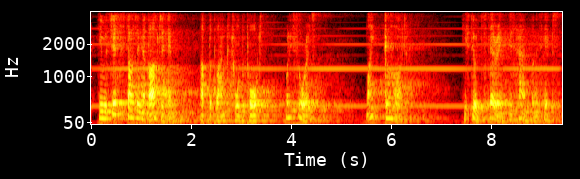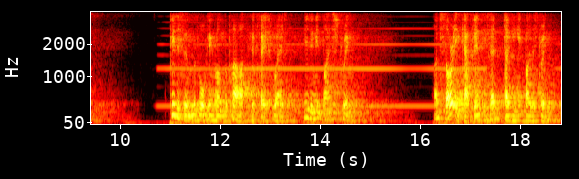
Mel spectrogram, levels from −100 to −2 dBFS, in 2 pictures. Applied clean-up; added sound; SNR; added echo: none; Wind instrument, woodwind instrument; 18 dB; reverberation time 2.5 s.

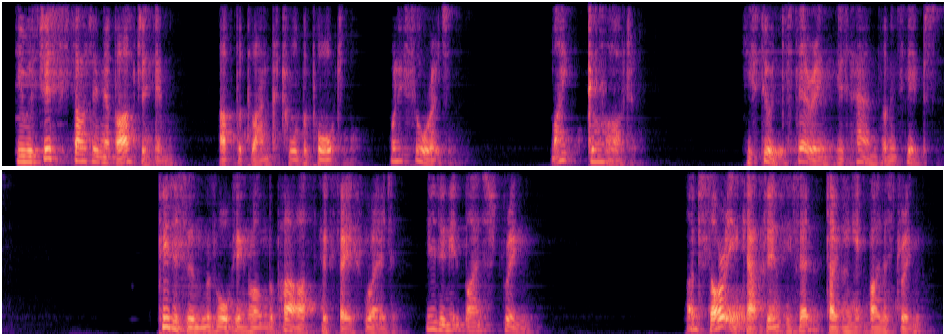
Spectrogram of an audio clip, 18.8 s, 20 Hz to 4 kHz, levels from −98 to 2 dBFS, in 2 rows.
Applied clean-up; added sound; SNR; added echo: neural mask model DeepFilterNet 3.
